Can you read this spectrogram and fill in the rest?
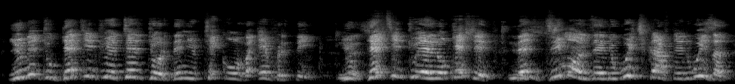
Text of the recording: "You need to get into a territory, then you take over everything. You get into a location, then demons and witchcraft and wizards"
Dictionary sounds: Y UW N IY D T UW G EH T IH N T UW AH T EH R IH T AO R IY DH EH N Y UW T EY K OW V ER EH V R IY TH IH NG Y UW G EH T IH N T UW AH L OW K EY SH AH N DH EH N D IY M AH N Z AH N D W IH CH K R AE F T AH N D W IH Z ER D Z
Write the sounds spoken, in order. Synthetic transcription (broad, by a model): Y UW N IY D T UW G EH T IH N T UW AH T EH R IH T AO R IY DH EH N Y UW T EY K OW V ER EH V R IY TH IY NG Y UW G EH T IH N T UW AH L OW K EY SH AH N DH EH N D IY M AH N Z AH N D W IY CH K R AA F T AH N D W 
